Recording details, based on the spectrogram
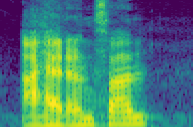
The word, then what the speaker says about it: Aharen: I can't pronounce this girl's name. Aharon. – Aharon-san.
